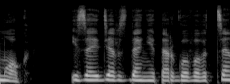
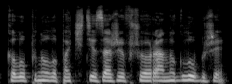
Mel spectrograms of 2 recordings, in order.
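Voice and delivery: plain reading voice

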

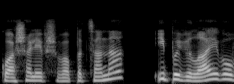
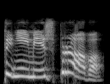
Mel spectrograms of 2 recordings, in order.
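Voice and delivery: much higher, louder protest; hysterical scream; 11 semitones higher, 6 dB louder than usual. A narrator's reading. Вика screams back at Андрей in outrage. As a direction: shriek in outrage.

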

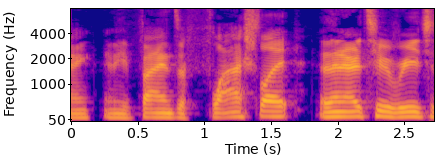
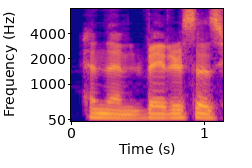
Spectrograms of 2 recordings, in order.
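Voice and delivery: ordinary delivery

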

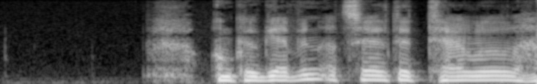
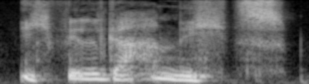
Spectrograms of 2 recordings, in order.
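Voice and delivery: slow, whispered near-whimper; almost whimpering, barely voiced; slow unvoiced whimper; 5 semitones higher, slower than usual. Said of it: "Er wimmerte jetzt beinahe".

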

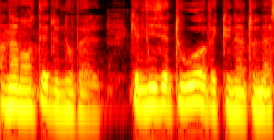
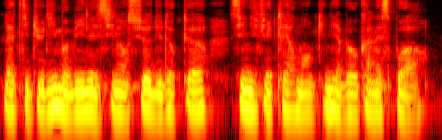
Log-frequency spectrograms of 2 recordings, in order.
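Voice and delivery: ordinary delivery

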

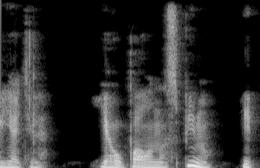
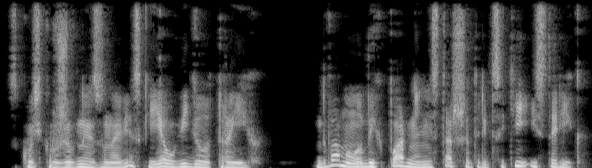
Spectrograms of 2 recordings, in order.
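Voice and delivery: ordinary delivery, nothing marked

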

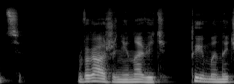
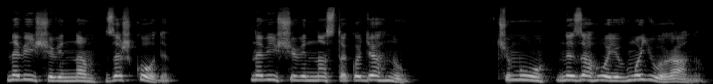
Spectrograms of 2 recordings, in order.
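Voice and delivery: higher-pitched, plaintive woman's questions; anguished questioning; 7 semitones higher, 3 dB louder than usual. A narrator's reading. Wounded Derkhan asks Isaac why, higher-pitched anguished questioning. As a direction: demand answers through mild distress.

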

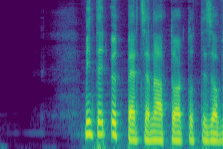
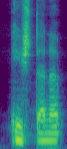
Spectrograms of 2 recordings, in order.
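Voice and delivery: soft, hushed exclamation; understated whisper; 6 dB quieter than usual. A narrator's reading. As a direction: say it softly, in muted shock. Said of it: "suttogta falfehérre váltan Dawson". (visszafogott, halk suttogás)

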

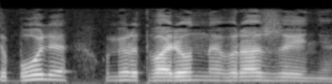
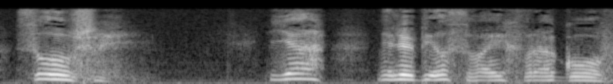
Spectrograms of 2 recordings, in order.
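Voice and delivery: dying creature gasping out a confession; halting, effortful phrases with long pauses; labored dying speech. A narrator's reading. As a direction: struggle to get each word out. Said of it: "с трудом выговаривая каждое слово".

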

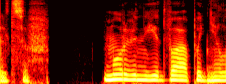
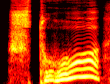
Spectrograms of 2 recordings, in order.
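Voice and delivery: drawn-out, higher, shocked question; exclamation; 4 semitones higher than usual. A narrator's reading. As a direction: let it swoop up in alarm. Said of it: "воскликнула Морвин".

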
